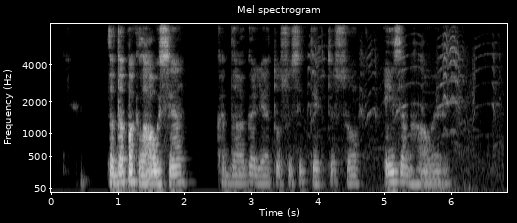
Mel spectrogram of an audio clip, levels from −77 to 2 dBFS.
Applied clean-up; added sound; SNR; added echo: neural separator model SepFormer DNS4.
